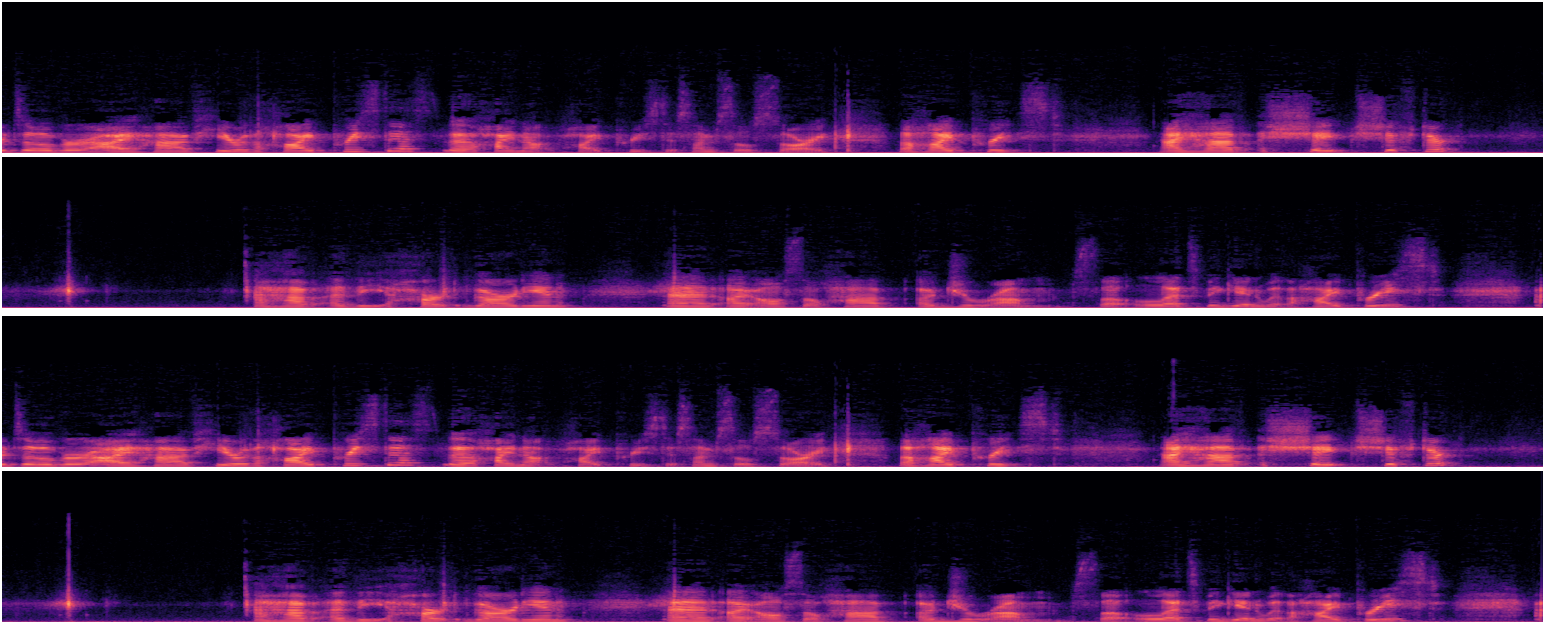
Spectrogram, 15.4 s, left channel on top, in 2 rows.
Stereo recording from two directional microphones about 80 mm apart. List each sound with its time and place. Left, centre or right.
0.0 s speech: left
8.9 s speech: left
